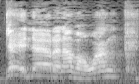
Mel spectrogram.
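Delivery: slow, high, loud Scottish order; Scottish accent. Retold or imitated. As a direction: imitate a Scottish corporal shouting orders. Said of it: "This is my best Scottish accent".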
